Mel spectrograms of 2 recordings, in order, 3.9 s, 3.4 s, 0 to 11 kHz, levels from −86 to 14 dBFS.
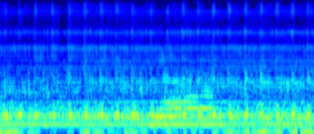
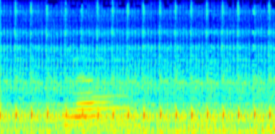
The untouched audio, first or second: second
